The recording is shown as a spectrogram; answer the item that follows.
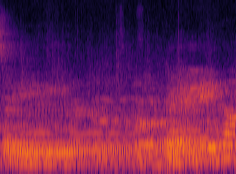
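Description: A stage cast singing together in held notes, moving to a new chord near the end.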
